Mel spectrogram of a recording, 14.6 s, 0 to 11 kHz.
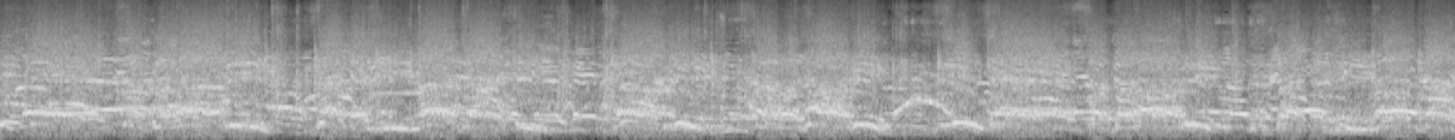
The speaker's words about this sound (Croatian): Mario Mandžukić pogotkom za 2-1 srušio je engleske snove. Cijela zemlja u deliriju. Navijači nisu štedjeli grla.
